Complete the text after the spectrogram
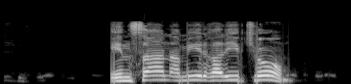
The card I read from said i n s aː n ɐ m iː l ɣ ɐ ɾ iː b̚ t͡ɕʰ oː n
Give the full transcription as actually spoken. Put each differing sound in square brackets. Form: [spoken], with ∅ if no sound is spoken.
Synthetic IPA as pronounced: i n s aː n ɐ m iː [ɾ] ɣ ɐ ɾ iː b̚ t͡ɕʰ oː [m]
